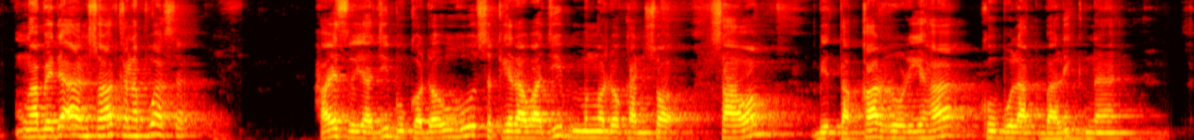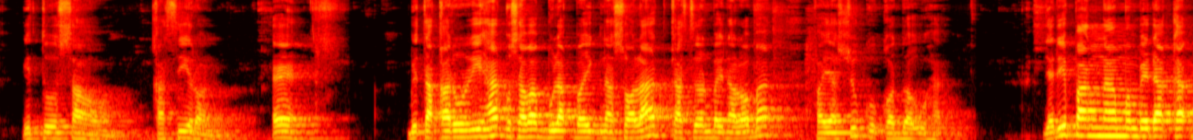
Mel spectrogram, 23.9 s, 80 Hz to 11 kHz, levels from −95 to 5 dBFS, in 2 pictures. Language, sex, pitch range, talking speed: Indonesian, male, 130-170 Hz, 75 wpm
